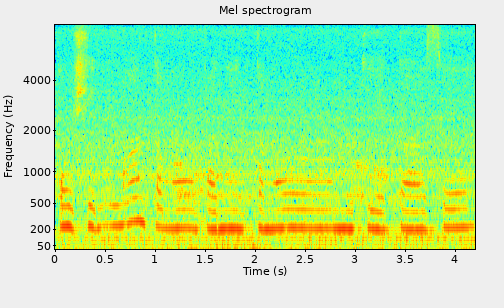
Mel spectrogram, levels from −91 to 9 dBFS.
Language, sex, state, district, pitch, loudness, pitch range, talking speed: Nagamese, female, Nagaland, Kohima, 205 Hz, -14 LUFS, 195-210 Hz, 115 wpm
